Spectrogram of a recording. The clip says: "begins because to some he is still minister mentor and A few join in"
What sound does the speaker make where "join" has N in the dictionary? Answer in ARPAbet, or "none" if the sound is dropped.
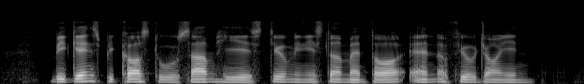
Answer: none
